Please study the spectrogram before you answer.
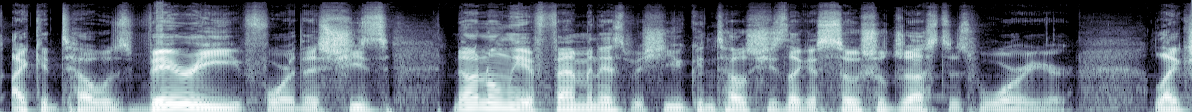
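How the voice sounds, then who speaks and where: Young male vlogger with a cold, stuffed up; agitated rant with lots of restarts, middle pitch, dry close sound. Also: no room sound. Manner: agitated, halting with frequent restarts and fillers. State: sick, a bit congested. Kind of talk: ranting commentary.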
